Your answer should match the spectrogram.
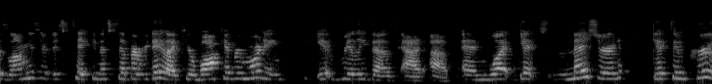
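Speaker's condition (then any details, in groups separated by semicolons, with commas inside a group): No condition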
